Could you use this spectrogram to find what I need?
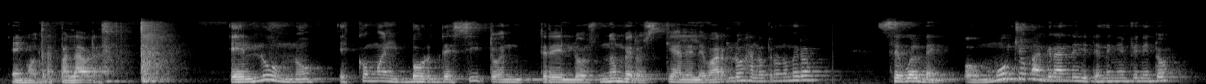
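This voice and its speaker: Audible room echo surrounds a man who talks at a fairly slow pace, with a medium pitch and very wide pitch swings. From Colombian Caribbean coast. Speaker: math teacher. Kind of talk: lecture.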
